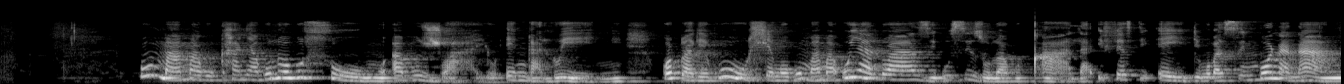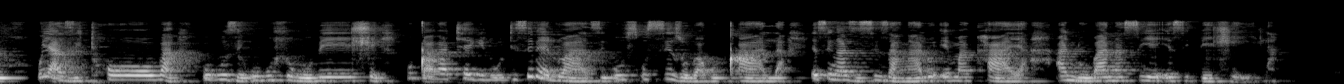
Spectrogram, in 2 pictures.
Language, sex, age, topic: North Ndebele, male, 36-49, health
